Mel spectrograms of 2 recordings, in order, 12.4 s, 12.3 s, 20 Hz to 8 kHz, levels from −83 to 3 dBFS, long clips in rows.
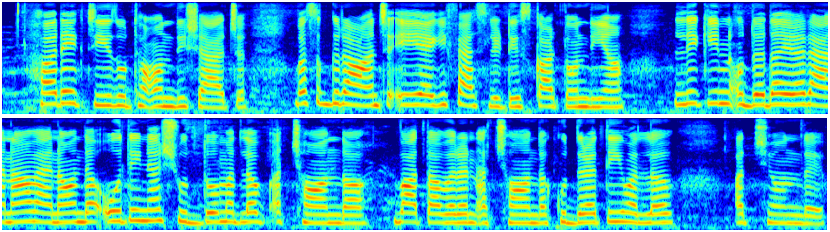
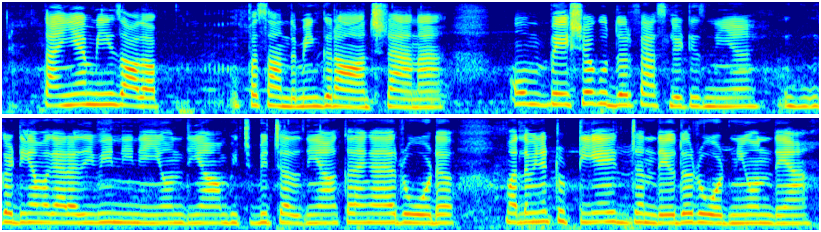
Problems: none marked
